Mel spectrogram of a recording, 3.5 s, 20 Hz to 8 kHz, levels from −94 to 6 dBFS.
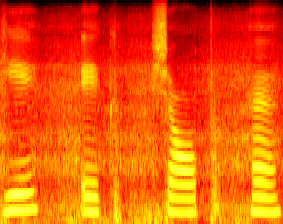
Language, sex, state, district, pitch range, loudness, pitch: Hindi, female, Chandigarh, Chandigarh, 190-210 Hz, -16 LUFS, 195 Hz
